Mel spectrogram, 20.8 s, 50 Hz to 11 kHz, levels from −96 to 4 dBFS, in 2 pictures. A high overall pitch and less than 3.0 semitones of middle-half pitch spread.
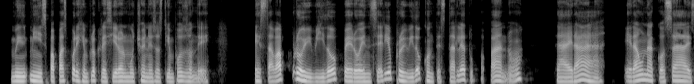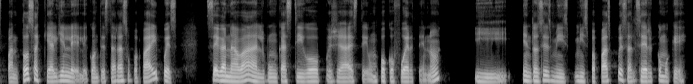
No: low, 130 Hz; narrow, 2.6 semitones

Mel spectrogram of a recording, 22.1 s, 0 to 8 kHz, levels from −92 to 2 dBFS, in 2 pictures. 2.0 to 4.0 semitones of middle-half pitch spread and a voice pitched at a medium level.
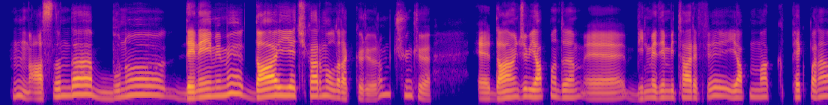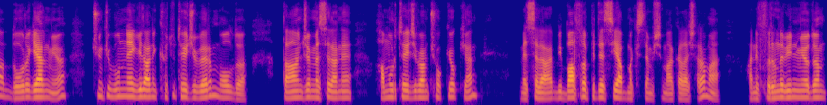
Yes: average, 3.6 semitones; medium, 145 Hz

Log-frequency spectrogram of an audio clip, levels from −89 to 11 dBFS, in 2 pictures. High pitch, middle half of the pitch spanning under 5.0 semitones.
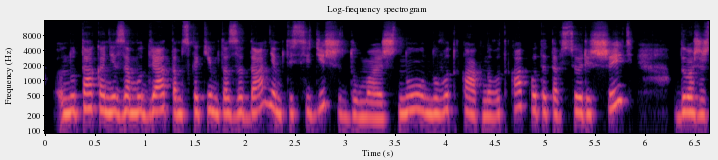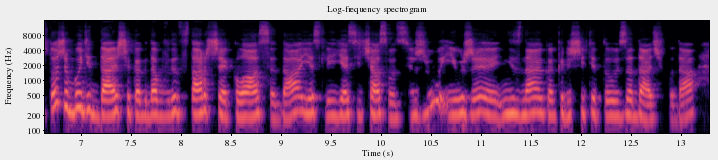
Yes: high, 225 Hz; average, 2.8 semitones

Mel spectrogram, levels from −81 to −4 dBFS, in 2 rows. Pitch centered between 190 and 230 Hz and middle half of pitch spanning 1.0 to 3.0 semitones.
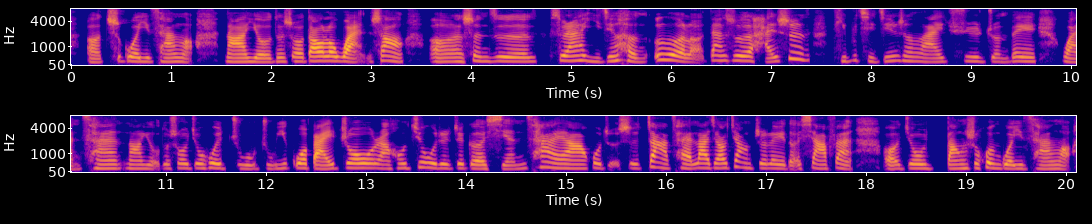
Yes: high, 220 Hz; narrow, 2.5 semitones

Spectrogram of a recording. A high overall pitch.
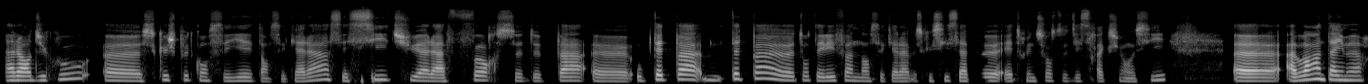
No: medium, 175 Hz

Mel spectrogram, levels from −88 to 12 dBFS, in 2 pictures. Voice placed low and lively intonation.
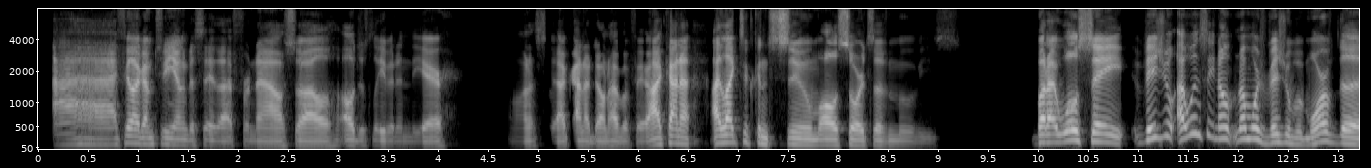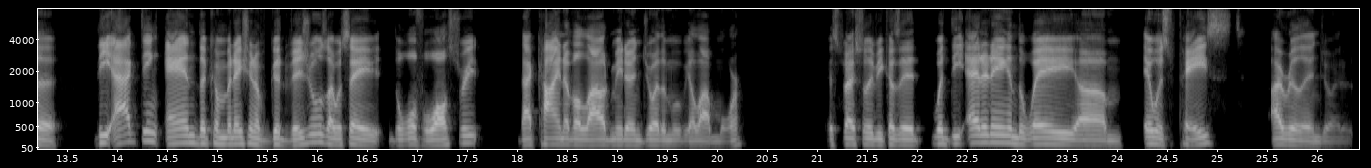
Yes: low, 120 Hz; wide, 6.2 semitones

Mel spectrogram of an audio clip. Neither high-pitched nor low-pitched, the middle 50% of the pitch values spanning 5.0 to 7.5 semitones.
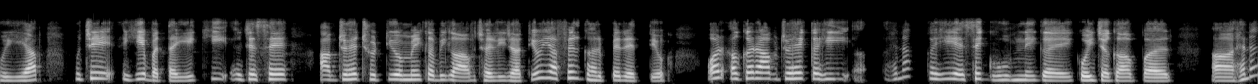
No: high, 215 Hz; wide, 5.5 semitones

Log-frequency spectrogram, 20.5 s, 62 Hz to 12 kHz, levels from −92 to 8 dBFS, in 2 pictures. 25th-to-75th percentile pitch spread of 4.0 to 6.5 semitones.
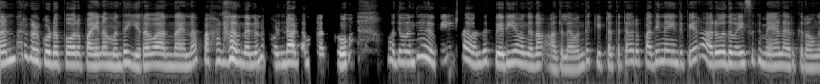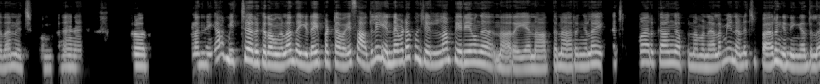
No: average, 3.5 semitones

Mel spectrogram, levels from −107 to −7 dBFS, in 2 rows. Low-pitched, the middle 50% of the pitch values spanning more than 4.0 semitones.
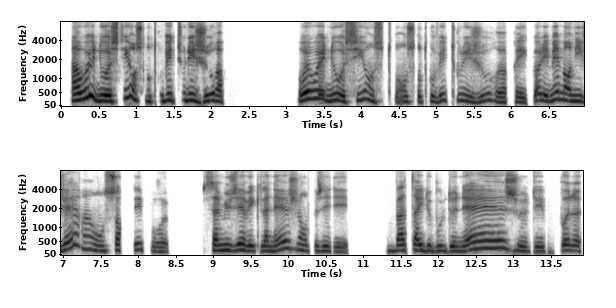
No: high, 200 Hz; average, 4.5 semitones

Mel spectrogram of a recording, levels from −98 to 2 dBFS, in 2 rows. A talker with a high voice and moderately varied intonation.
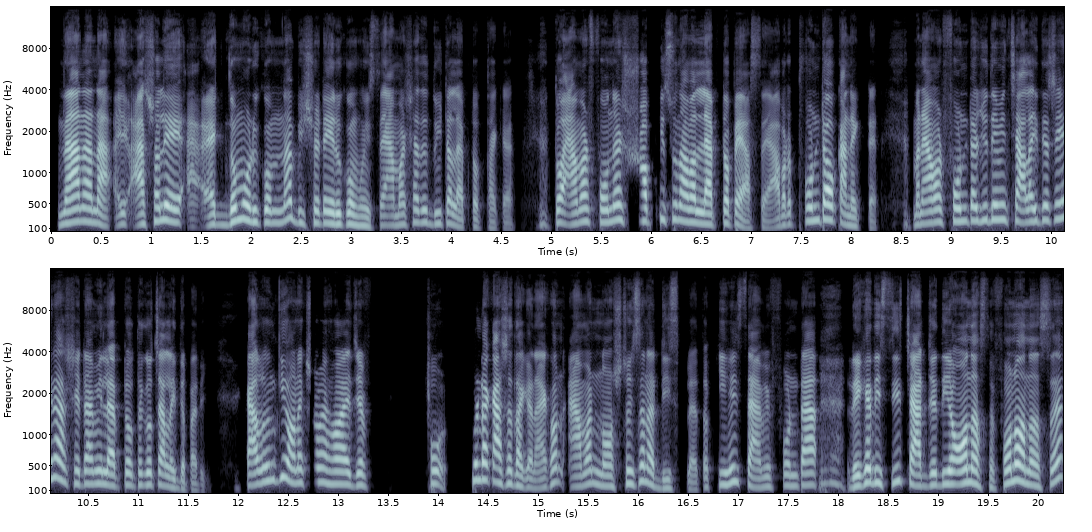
Yes: high, 195 Hz; average, 4.4 semitones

